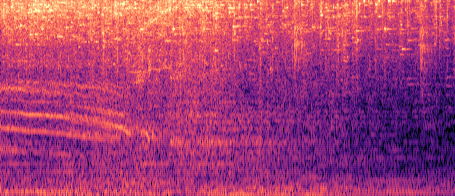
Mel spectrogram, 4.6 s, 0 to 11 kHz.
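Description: A glass window shatters in the ending cutscene of Call of Duty: Modern Warfare 3. A loud, dense crash of breaking glass fills the clip and trails off slowly, with no talking over it.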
